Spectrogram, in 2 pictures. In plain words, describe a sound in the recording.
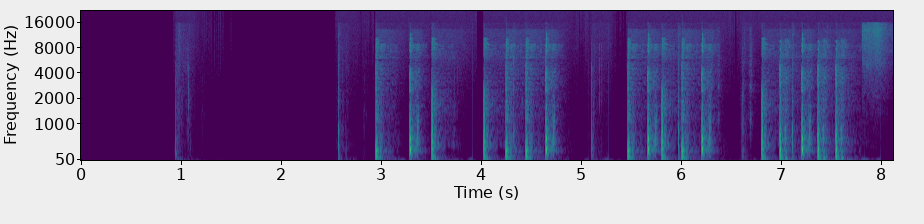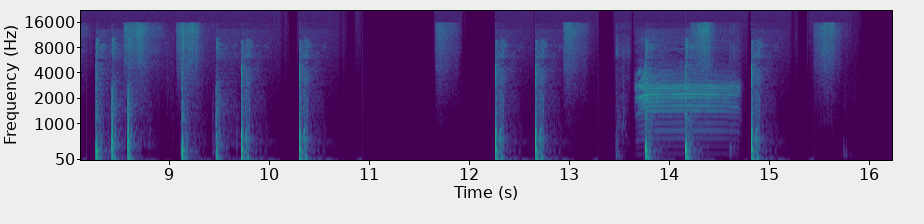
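A pickaxe chips and breaks stone blocks in quick, repeated knocks.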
